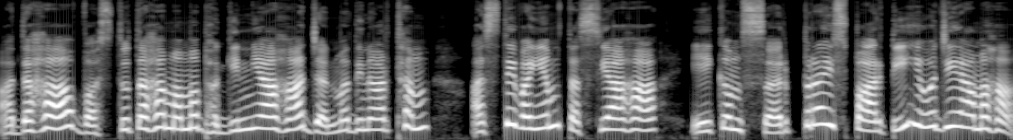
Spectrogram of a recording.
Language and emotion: Sanskrit, happy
